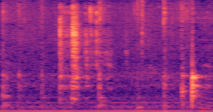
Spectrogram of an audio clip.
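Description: A freshly washed wok, a kawali, is handled and hung up, making metallic clanks and light scraping knocks over a steady background hum, close by and in a loose irregular rhythm.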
